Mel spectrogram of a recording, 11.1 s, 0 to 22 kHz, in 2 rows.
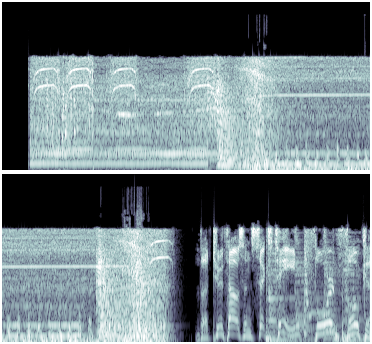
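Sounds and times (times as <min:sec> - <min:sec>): pulsing low rumble: 0:03.2 - 0:08.1.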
